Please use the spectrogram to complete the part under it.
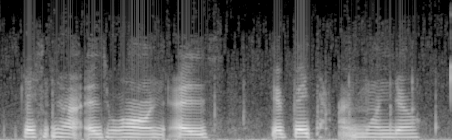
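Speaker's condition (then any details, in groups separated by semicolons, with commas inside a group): Cerebral palsy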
